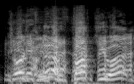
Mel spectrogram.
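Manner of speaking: shouting through laughter; loud, laughing fake threat; laughing mock threat.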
